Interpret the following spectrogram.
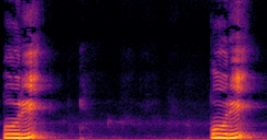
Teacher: ساکن حمزہ کو ہم جھٹکے کے ساتھ پڑھیں گے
